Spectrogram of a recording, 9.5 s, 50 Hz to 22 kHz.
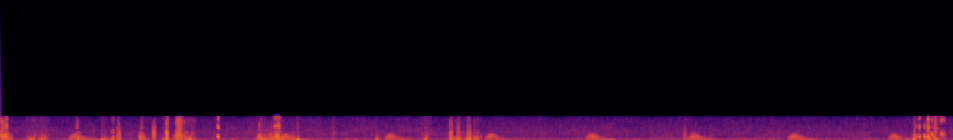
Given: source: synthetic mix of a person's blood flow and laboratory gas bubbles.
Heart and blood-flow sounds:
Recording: Doppler ultrasound of blood flow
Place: subclavian vein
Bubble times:
0.00-0.13 s: bubbles
0.25-0.48 s: bubbles
0.74-0.82 s: bubbles
0.98-1.17 s: bubbles
1.38-1.49 s: bubbles
1.58-1.95 s: bubbles
2.14-2.23 s: bubbles
2.42-3.03 s: bubbles
3.74-3.81 s: bubbles
4.21-4.31 s: bubbles
4.46-4.82 s: bubbles
9.08-9.47 s: bubbles
From the record:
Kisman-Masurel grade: 233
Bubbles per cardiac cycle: several, 3 to 8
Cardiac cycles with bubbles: 50 to 99%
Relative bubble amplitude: loud (0.450 to 0.775)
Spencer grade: 3 (all of the cardiac periods contain showers or single bubble signals, but not dominating or overriding the cardiac motion signals)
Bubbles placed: anywhere in the cardiac cycle

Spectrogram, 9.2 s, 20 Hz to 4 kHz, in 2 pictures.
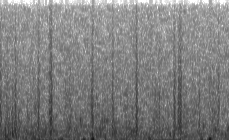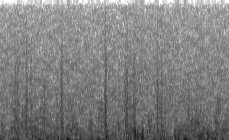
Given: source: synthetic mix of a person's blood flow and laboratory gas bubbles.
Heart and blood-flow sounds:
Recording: Doppler ultrasound of blood flow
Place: subclavian vein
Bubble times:
0.07-0.40 s: bubbles
From the record:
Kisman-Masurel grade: 112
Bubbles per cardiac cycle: 1 to 2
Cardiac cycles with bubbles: 1 to 10%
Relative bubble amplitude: moderate (0.250 to 0.450)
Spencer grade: 1 (occasional bubble signal discernible with the cardiac motion signal, with majority of cardiac periods free of bubbles)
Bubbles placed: anywhere in the cardiac cycle

